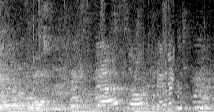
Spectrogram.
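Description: Music with a heavy bass line in short, pulsing notes, mixed with the chatter of adults and children.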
